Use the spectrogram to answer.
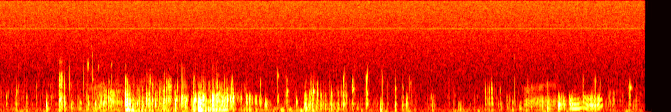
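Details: Frequent gurgling, squelching abdominal rumbles with bubbling runs, active bowel sounds (borborygmi) from an upset stomach.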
